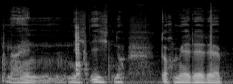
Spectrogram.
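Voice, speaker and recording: A man's voice: low-pitched, little pitch movement, a little slow, very noisy. A man playing a wry homeless man in a German crime radio drama, courteous but needling and insistent.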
